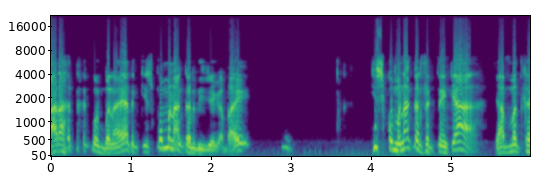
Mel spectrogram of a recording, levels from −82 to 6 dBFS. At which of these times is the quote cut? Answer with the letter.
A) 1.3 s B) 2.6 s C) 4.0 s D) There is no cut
D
